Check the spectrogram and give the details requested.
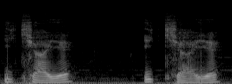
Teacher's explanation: on entend un très léger i entre le k et le a.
